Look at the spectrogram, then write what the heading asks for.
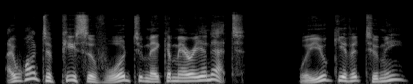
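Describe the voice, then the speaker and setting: A man voicing a dapper, hot-tempered, excitable old man in a storybook reading. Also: fairly high pitch, moderate pace, no room sound, studio quality, pitched above the performer's own voice. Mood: hopeful.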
